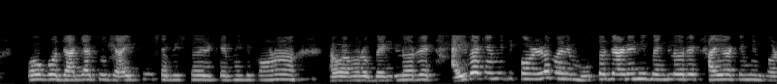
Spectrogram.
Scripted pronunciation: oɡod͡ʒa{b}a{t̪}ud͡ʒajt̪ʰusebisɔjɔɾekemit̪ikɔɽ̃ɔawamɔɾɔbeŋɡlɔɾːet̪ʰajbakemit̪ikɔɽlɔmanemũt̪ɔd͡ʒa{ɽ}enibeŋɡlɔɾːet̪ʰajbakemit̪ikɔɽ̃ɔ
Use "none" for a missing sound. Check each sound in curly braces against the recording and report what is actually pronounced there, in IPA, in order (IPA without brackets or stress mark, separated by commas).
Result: ɡ, t̪, ɽ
